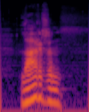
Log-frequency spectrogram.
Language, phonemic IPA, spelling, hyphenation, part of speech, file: Dutch, /ˈlaːr.zə(n)/, laarzen, laar‧zen, verb / noun, Nl-laarzen.ogg
- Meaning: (verb) to whip or flog, usually with a rope, as historically applied as a punishment on ships; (noun) plural of laars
